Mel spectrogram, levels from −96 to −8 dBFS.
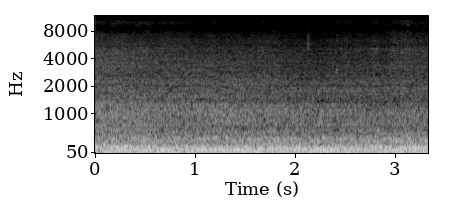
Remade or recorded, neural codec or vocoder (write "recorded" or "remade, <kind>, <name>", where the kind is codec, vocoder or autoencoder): recorded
